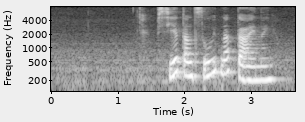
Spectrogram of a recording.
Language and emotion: Russian, positive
